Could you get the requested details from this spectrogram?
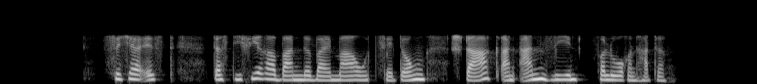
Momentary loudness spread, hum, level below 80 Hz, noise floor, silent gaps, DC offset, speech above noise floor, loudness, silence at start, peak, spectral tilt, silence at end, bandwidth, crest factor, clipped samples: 9 LU; none; -68 dBFS; under -90 dBFS; none; under 0.1%; over 71 dB; -19 LUFS; 1.1 s; -2 dBFS; -10.5 dB/octave; 0.9 s; 4.1 kHz; 18 dB; under 0.1%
